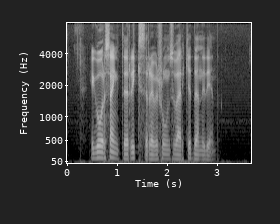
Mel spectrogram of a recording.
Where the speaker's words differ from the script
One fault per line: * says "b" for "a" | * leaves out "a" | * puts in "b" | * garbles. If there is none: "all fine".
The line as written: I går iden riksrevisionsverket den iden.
* says "sänkte" for "iden"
